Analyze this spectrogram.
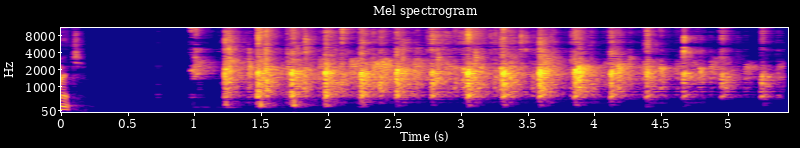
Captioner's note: audience clapping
